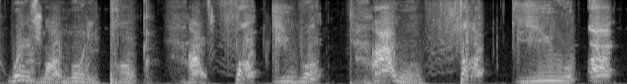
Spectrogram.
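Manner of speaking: hammed-up tough-guy threat; mock gangster threat. Playing with the voice effect, a mock thug's loud threat. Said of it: "It should just be the low voice".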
